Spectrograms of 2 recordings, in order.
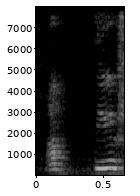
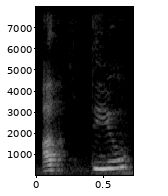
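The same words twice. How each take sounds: The two takes are said the same way.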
